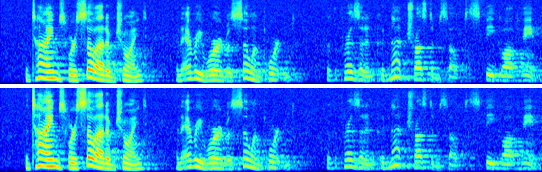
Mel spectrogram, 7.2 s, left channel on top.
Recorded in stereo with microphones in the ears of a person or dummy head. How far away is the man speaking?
About 0.7 m.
